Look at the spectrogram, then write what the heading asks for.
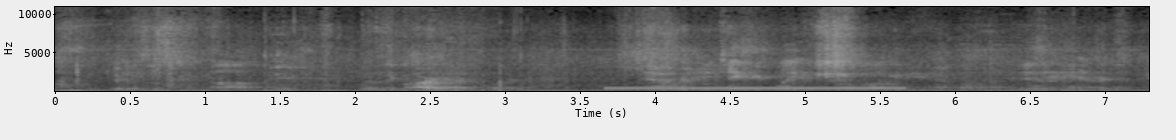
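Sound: outgoing telephone call ringing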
